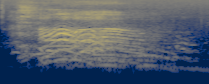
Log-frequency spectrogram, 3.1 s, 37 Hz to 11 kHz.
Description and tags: Gasp 2 with wonder
Small crowd gasping with wonder / awe
theatre, group, gasp, amazement, crowd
